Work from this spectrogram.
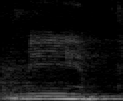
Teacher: മീം രണ്ടു ചുണ്ടും മൃദുലമായി പൂട്ടണം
